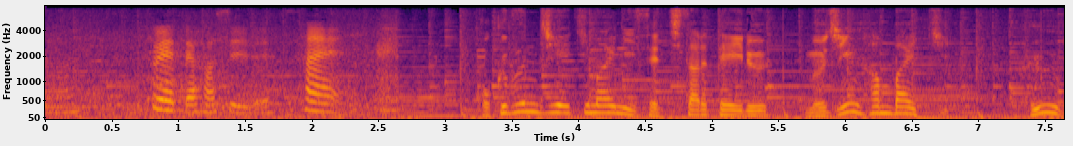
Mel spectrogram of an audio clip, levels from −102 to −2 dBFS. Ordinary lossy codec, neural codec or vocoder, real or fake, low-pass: MP3, 64 kbps; none; real; 7.2 kHz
